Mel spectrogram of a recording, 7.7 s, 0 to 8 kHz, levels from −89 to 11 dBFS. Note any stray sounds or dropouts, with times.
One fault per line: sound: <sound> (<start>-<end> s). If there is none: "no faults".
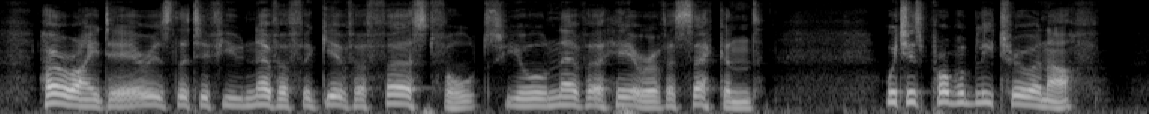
no faults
